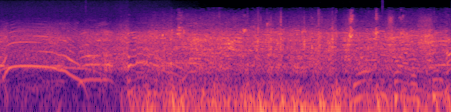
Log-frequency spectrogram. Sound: crowd cheering

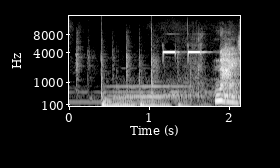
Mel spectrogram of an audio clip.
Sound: timer beeps

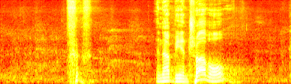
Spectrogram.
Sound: laughter

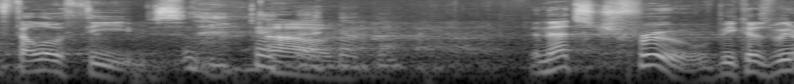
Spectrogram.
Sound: audience laughing

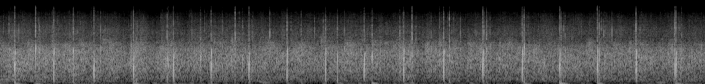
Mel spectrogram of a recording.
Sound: applause

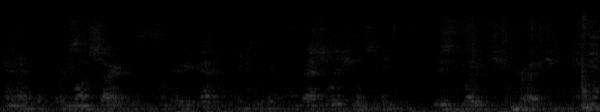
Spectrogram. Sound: background conversations

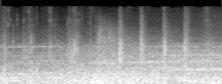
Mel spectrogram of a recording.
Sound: wind howling

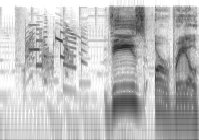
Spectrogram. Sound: digital sounds

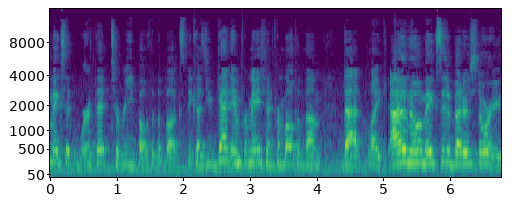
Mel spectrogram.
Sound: silly voice

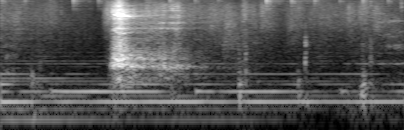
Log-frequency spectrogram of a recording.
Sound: breathes out heavily

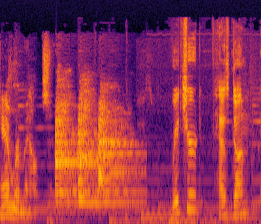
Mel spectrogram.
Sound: camera mount clanging

